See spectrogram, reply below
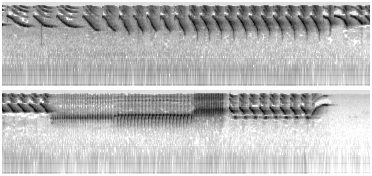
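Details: Belgian canary singing a training song: about five seconds of quick descending swept whistles, four or so each second, then a low flat rolling trill, a brief very high rattle and a closing buzzy tour.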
